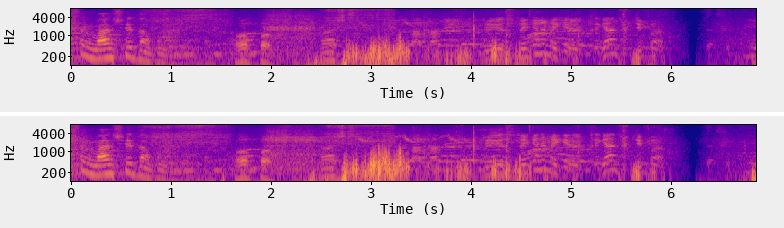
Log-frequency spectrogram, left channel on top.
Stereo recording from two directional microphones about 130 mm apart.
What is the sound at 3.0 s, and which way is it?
Speech, 40° right (ahead or behind).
